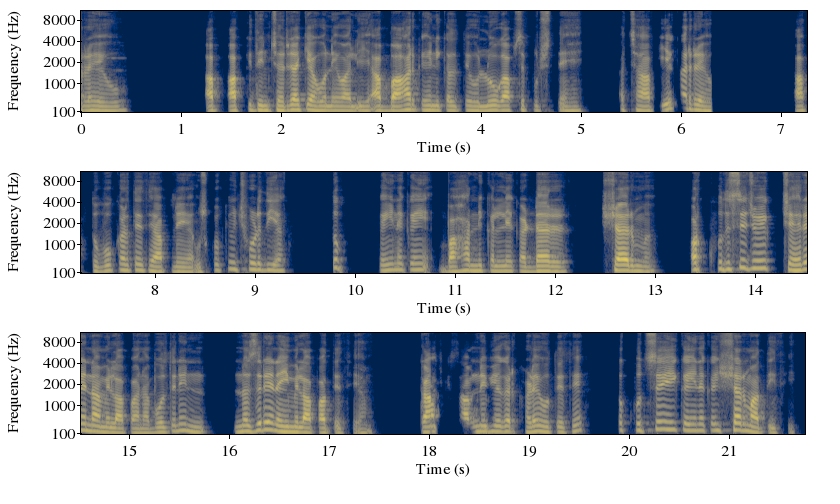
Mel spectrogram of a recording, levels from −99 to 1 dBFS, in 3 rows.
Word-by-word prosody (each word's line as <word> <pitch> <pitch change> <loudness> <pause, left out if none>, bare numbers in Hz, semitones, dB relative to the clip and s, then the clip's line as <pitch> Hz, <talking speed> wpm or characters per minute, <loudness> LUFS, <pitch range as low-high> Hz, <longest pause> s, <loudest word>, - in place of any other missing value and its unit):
रहे 145 0 0
हो? 135 0 -3 0.9
आप 145 0 +2
आपकी 145 +2 +3
दिनचर्या 150 +2 +2
क्या 160 -1 +2
होने 140 0 0
वाली 140 0 -1
है, - - -2
आप 140 - +4
बाहर 140 +5 +5
कहीं 155 -2 -2
निकलते 145 0 -4
हो, 140 -1 -1
लोग 150 +2 0
आपसे 150 +1 +1
पूछते 145 -1 -9
हैं, 135 0 -4 0.4
अच्छा 150 - -5
आप 140 0 0
ये 175 - 0
कर 215 -3 -1
रहे 155 - +2
हो? 135 - -2 0.9
आप 140 0 -1
तो 155 - -4
वो 165 +4 -3
करते 185 0 -1
थे, 170 - -5
आपने 145 -1 0
उसको 135 +8 -8
क्यों 215 +4 -7
छोड़ 205 0 -2
दिया? 180 -2 -3 0.5
तो, 265 - -2
कहीं 180 -4 -7
न 200 - -2
कहीं 200 +1 -3 0.2
बाहर 160 +4 +1
निकलने 160 -1 -1
का 155 -1 -2
डर, 150 0 +3 0.4
शर्म 165 -4 +5 0.4
और 210 - +7
खुद 220 -2 -4
से 265 +5 +3
जो 245 +1 0
एक 245 0 0
चेहरे 195 +3 +4
ना 185 -3 +5
मिला 150 -4 +2
पाना, 135 -1 -3
बोलते 155 +6 -4
नहीं 205 +1 -2
न 160 -3 -3 0.3
नज़रें 185 +7 +3
नहीं 175 -4 +5
मिला 155 -2 +5
पाते 145 0 0
थे 125 - -14
हम, 130 - -9 0.5
काँच 165 +1 +5
के - - -42
सामने 170 +4 -1
भी 175 +1 -2
अगर 175 0 0
खड़े 160 +2 +2
होते 160 -2 -2
थे 190 - -3 0.4
तो 220 - -8
खुद 215 - -4
से 245 +4 +2
ही 240 - +3
कहीं 210 -3 0
न 205 - 0
कहीं 210 +1 -4
शर्म 205 -2 +3
आती 150 -3 +1
थी। 140 - -21
160 Hz, 220 wpm, -25 LUFS, 145-185 Hz, 0.9 s, और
